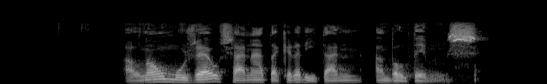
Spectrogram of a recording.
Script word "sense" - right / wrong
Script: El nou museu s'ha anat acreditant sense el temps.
wrong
